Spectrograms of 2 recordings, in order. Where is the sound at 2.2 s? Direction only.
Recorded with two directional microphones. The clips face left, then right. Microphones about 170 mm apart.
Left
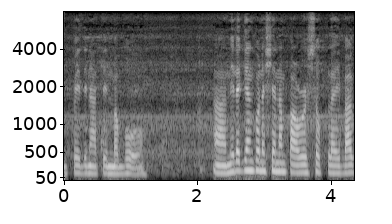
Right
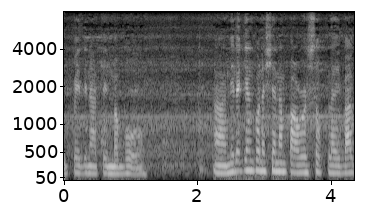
75° left (ahead or behind).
